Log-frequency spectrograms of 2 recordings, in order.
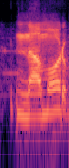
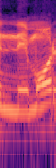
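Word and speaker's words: Namor: Comics में, movie में और साथ ही कार्टून्स में इसके अलग अलग प्रोनाउंसिएशंस हैं। कोई इसे नेमोर कहते हैं, कोई इसे नमोर कहते हैं, कोई इसे नामोर कहता है। तो आप लोग अपनी कन्वीनियंस के अकॉर्डिंग इस वर्ड को ले सकते हैं।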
